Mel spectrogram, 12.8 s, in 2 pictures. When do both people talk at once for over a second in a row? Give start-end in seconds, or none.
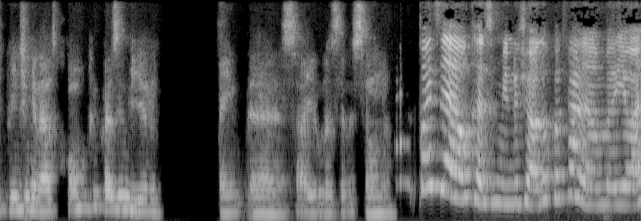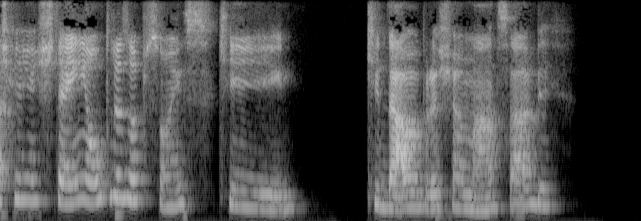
none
